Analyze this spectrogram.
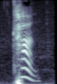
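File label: "kan4", Chinese pinyin, south, female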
